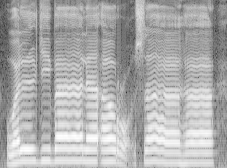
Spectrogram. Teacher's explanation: Ra ditebalkan di sini eh. Ra yang bersukun ini, ra yang mati ini dibaca dengan tebal. Kenapa? Sebab huruf sebelumnya berbaris atas.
